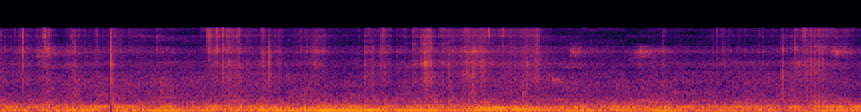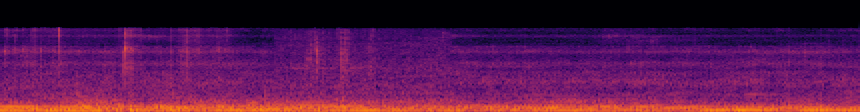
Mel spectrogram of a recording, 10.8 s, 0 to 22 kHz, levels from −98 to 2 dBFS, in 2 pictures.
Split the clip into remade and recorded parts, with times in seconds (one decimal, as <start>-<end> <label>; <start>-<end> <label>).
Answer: 0.0-7.1 remade; 7.1-8.2 recorded; 8.2-10.8 remade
